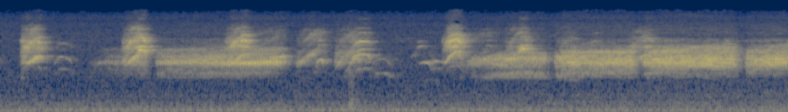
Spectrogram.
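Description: Harsh, rasping, buzzy calls of Iberian magpies, roughly one per second, with sharper high chirps mixed in and drawn-out wheezy notes toward the end.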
